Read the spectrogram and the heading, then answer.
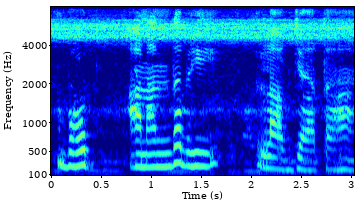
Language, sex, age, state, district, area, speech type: Hindi, female, 60+, Uttar Pradesh, Pratapgarh, rural, spontaneous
